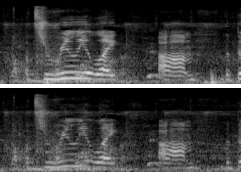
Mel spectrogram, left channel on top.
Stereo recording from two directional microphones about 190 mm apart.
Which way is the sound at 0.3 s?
35° left (ahead or behind).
